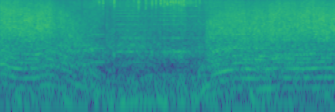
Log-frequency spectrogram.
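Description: The Monster Mutt monster truck's engine roars and revs at a Monster Jam event as the truck pulls a big wheelie, loud and sustained with a brief dip in the middle.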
